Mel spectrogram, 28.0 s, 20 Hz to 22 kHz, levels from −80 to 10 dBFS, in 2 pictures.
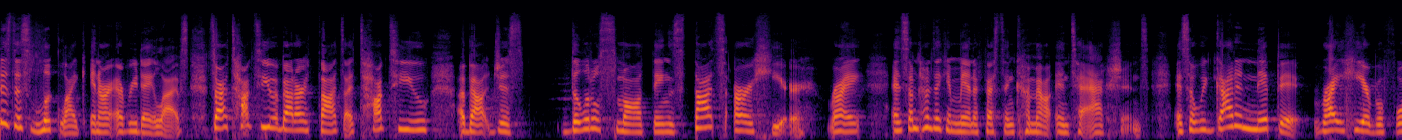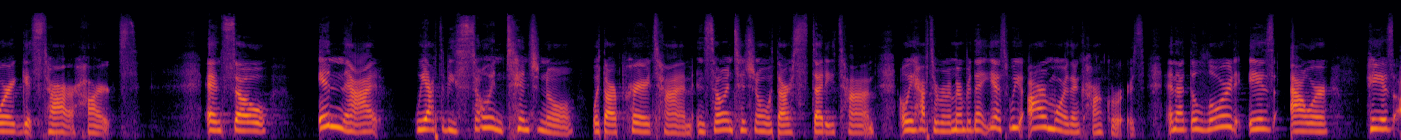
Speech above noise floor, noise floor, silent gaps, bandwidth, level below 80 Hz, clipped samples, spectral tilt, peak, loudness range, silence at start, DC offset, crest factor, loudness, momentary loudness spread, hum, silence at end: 30 dB; -50 dBFS; none; 15.5 kHz; -58 dBFS; under 0.1%; -5 dB/octave; -2 dBFS; 3 LU; 0 s; under 0.1%; 18 dB; -21 LUFS; 8 LU; none; 0 s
